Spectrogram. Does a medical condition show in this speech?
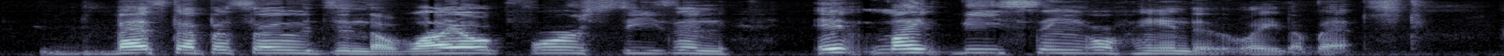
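Yes: cerebral palsy.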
